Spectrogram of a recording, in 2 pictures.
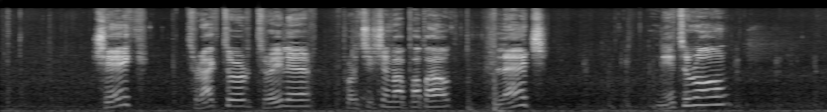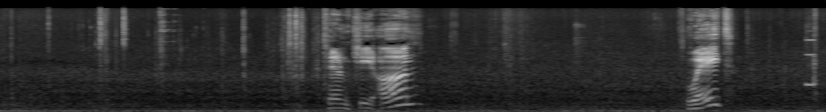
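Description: A young man speaks close by, explaining calmly.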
